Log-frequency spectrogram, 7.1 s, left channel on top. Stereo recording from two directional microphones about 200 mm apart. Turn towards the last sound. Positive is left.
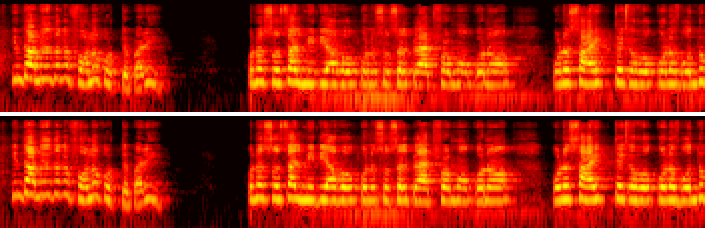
turn(degrees=-35)  # may be behind; listen again after turning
